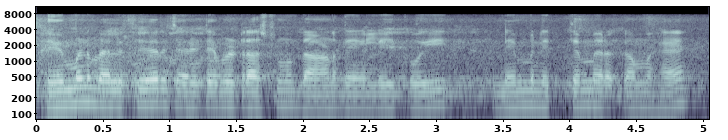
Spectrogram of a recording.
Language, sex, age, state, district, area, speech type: Punjabi, male, 45-60, Punjab, Bathinda, urban, read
